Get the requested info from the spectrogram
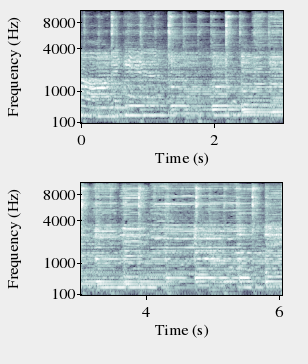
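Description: Live band music: a semi-hollow electric guitar strummed in a steady rhythm under long held notes that shift pitch every second or so.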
